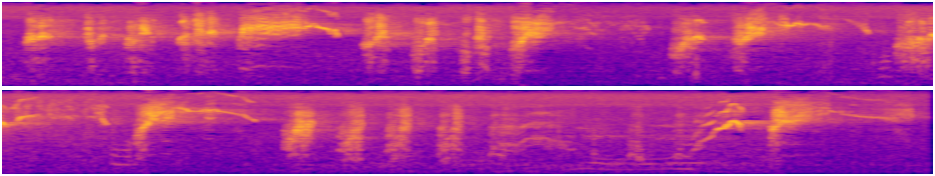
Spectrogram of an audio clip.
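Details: Baby monkey after a fall, giving shrill, high-pitched squealing cries in rapid broken bursts, some notes sweeping sharply upward, pouring out almost continuously with brief gaps, no other clear sounds.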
